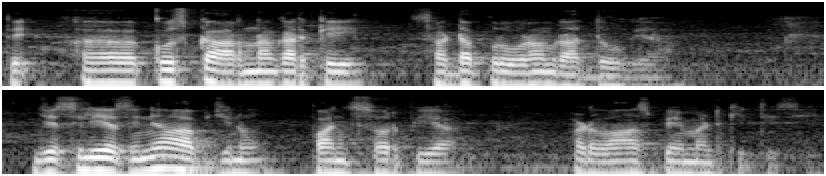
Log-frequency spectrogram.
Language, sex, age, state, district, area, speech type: Punjabi, male, 30-45, Punjab, Patiala, urban, spontaneous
